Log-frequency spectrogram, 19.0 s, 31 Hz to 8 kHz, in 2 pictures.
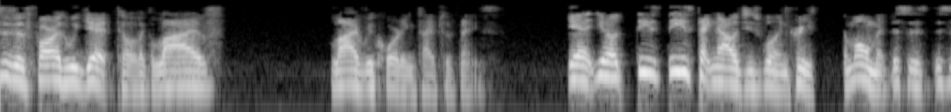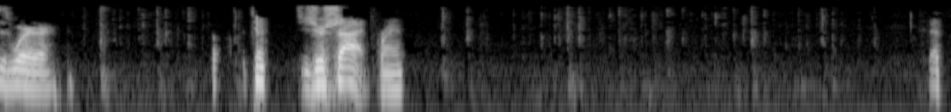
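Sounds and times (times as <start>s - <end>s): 
speech: 0.0s - 2.3s, 3.3s - 5.0s, 5.7s - 10.2s, 11.6s - 13.6s, 18.8s - 19.0s
typing on a computer keyboard: 10.2s - 12.0s, 13.8s - 19.0s.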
